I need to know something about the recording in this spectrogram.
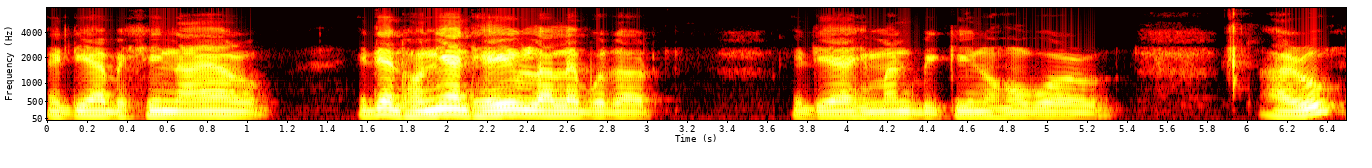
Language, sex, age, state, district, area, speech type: Assamese, male, 60+, Assam, Charaideo, rural, spontaneous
